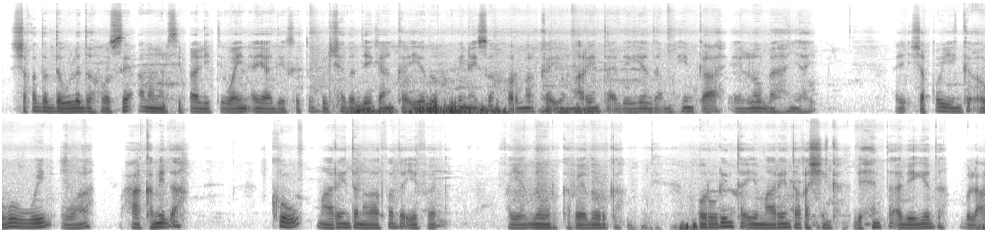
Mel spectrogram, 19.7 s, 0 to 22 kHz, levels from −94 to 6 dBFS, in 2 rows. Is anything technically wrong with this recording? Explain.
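No, the recording carries no audible technical fault, and its level, timing and continuity hold steady throughout.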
